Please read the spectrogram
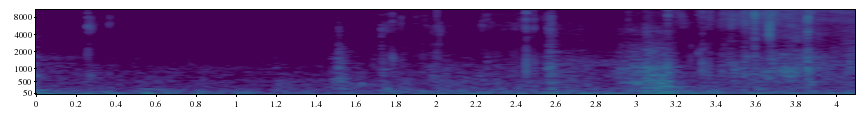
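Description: Sealing tape being pulled off its roll and pressed around the joint of a metal duct pipe: faint crinkling and tearing with small clicks, a little louder about three seconds in.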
